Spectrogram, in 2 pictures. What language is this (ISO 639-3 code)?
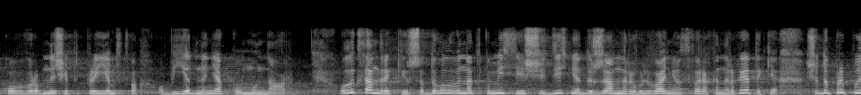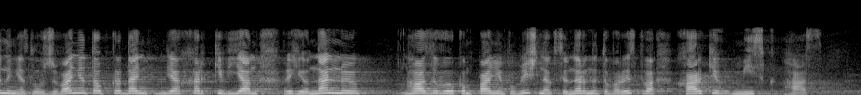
ukr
